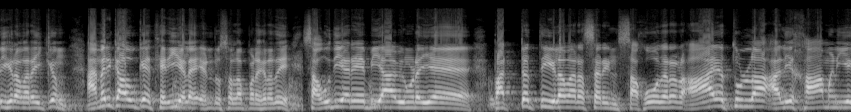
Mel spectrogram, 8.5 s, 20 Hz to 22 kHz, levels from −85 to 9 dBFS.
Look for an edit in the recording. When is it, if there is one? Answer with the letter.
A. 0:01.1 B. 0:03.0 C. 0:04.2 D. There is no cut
B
